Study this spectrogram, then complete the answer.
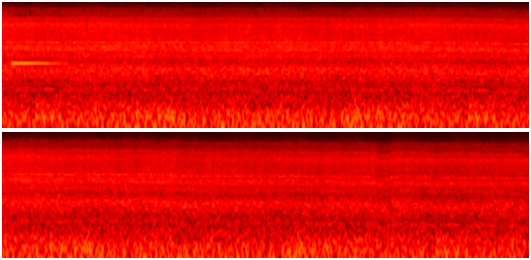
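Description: A train rumbles steadily along rails at speed.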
